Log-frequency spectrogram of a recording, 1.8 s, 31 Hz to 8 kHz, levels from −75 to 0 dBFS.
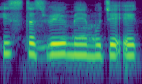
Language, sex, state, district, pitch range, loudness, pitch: Hindi, female, Arunachal Pradesh, Lower Dibang Valley, 210-225 Hz, -15 LUFS, 215 Hz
